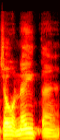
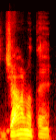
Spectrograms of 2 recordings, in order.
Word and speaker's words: Jonathan: college teacher told me, she said Joe Nathan. And I was like, no, it's Jonathan. Well, it's spelled Joe Nathan. I said, no, ma'am, it's Jonathan.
